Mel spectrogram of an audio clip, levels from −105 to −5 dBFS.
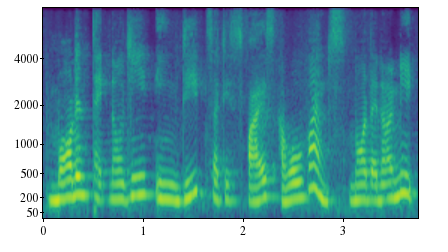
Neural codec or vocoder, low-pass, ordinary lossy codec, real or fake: codec, 16 kHz, 1 kbps, X-Codec, HuBERT features, trained on general audio; none; none; fake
